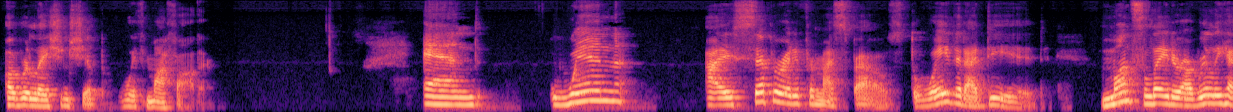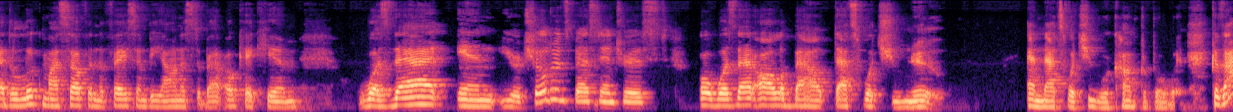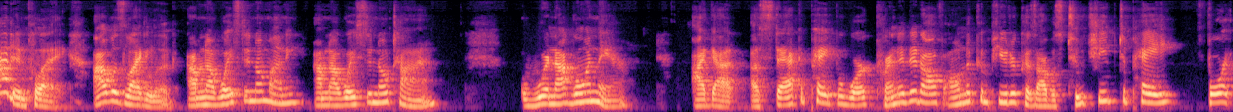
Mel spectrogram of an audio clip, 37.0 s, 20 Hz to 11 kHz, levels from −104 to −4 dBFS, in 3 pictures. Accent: American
